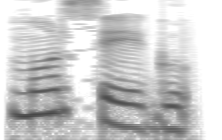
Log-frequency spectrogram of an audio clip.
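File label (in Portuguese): "bat", Portuguese; FoodChain.activity; pt BR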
